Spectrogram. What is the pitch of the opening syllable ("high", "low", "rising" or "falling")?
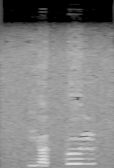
low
